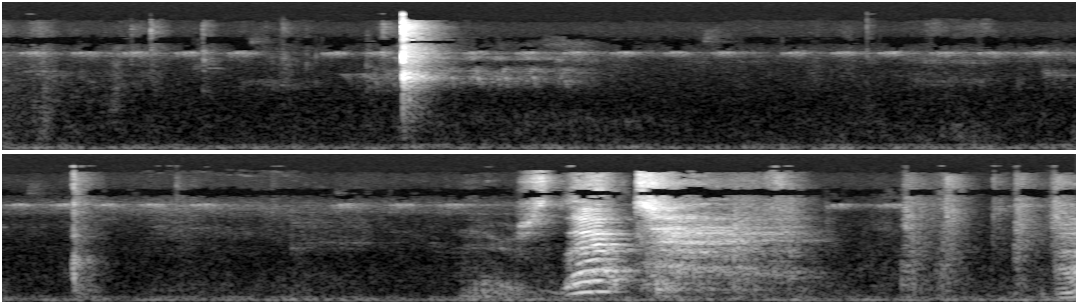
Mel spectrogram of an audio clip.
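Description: Handling of a pocket knife and twine: one sharp click about two seconds in and a fainter one near six seconds, over a faint steady high-pitched whine and low hum. A man's voice sounds briefly near the end, without clear words.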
